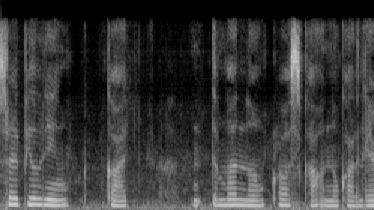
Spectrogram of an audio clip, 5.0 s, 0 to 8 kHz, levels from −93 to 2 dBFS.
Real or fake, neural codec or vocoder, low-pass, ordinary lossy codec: fake; codec, 16 kHz, 4 kbps, X-Codec, HuBERT features, trained on LibriSpeech; 7.2 kHz; MP3, 64 kbps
